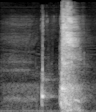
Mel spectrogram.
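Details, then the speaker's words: Adult man repeatedly sneezing, big rather than small sneezes, while recording mobile gameplay: a quick sharp inhalation then one loud, explosive, hissing burst of air; a forceful sneeze. "En plus, c'est pas des petits éternuements, c'est des gros éternuements, quoi."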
